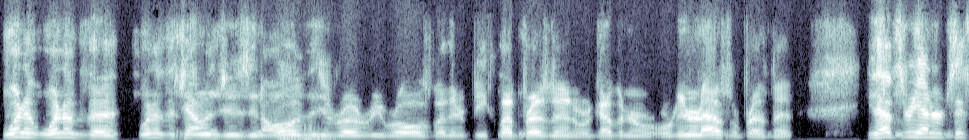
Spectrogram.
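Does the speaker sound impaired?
Yes: cerebral palsy; some 40 years ago.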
